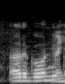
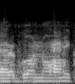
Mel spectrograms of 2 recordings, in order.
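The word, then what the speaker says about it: ergonomic: Safety hazard, अर्गोनिक नहीं। Hazard, एर्गोनॉमिक hazard.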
